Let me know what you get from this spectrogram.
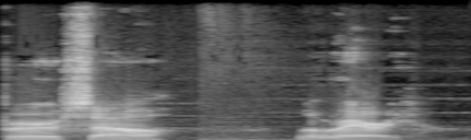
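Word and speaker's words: Bersaglieri: Bersalari. Okay, so we dropped the G.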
